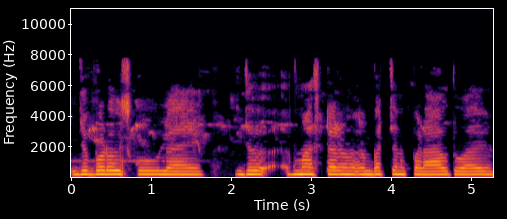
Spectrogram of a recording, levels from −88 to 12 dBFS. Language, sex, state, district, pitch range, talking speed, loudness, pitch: Hindi, female, Uttar Pradesh, Budaun, 210-225 Hz, 125 wpm, -15 LUFS, 215 Hz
